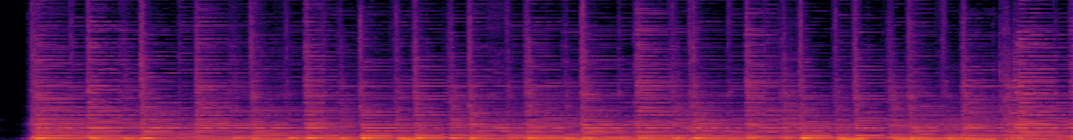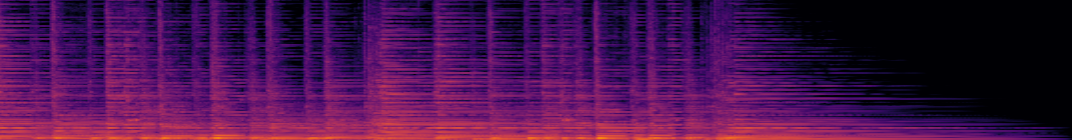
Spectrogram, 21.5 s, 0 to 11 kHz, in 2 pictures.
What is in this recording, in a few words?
Acoustic strumming with LP engaged; neumann u 87 ai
